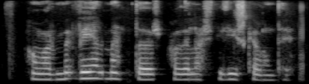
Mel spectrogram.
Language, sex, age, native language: Icelandic, female, 14, Icelandic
